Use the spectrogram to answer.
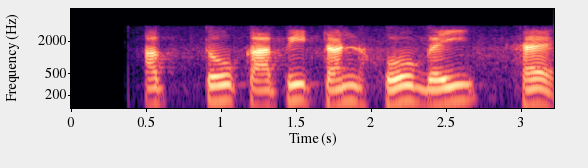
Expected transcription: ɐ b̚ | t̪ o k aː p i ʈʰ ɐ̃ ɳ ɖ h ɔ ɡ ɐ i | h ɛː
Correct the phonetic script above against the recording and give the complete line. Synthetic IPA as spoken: ɐ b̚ | t̪ o k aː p i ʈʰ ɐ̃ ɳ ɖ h o ɡ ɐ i | h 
